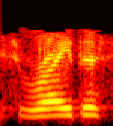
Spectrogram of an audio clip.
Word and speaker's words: rooibos: Our other drink of choice at my home is rooibos red tea, and it sounds like the man's name Roy and the school bus, Roy Bus. But it's from South Africa. It's spelled R-O-O-I-B-O-S, not flavored, just the rooibos.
